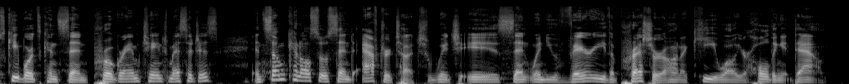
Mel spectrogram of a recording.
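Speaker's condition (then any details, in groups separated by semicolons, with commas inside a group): No condition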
